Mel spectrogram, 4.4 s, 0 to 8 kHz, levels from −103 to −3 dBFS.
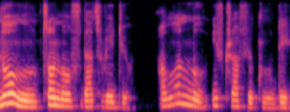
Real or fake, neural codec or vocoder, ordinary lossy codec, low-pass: real; none; Opus, 32 kbps; 7.2 kHz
